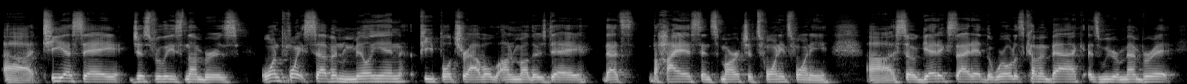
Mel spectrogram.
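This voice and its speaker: A man speaks in an easy, upbeat way as co-host of a chat podcast. His voice sits at a middle pitch, and he addresses the audience informally as he goes. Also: fairly even intonation, moderate pace, clear, resonant tone. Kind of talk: casual chat. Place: holiday rental, remote call over spotty Wi-Fi.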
